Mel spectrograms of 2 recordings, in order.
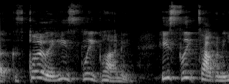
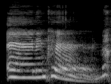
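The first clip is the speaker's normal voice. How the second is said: sing-song name; 8 semitones higher, slower than usual. Shown as a demonstration. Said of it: "I don't know why I'm like that".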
